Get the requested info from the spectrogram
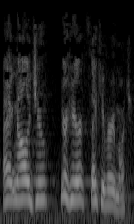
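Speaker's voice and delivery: dismissive prayer parody; mock casual thanks. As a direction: brush God off politely. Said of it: "That doesn't mean".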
